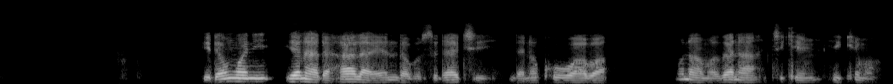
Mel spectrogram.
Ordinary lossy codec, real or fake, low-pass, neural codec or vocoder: Opus, 24 kbps; fake; 7.2 kHz; codec, 16 kHz, 4 kbps, FreqCodec, smaller model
